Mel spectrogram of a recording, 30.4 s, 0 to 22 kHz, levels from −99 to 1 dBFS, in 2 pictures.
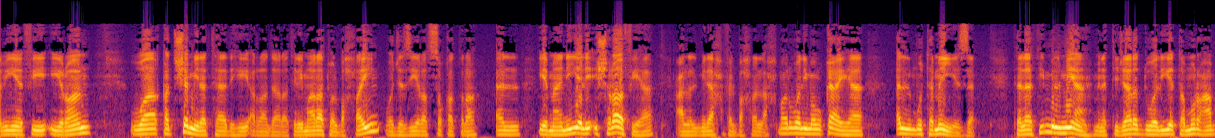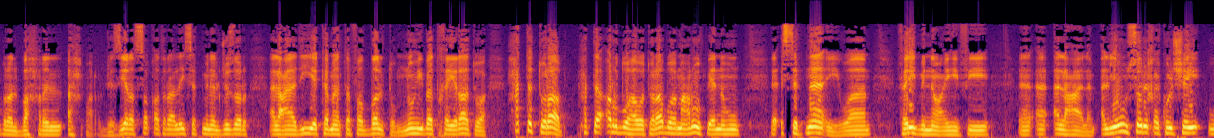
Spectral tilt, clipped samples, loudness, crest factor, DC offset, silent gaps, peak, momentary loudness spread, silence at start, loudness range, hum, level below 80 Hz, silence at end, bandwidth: -5.5 dB/octave; 0.3%; -11 LUFS; 12 dB; under 0.1%; none; 0 dBFS; 12 LU; 0 s; 4 LU; none; -42 dBFS; 0 s; 11 kHz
